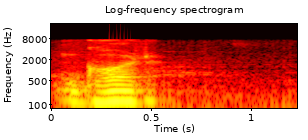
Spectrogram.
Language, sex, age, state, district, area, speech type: Nepali, male, 18-30, West Bengal, Darjeeling, rural, read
